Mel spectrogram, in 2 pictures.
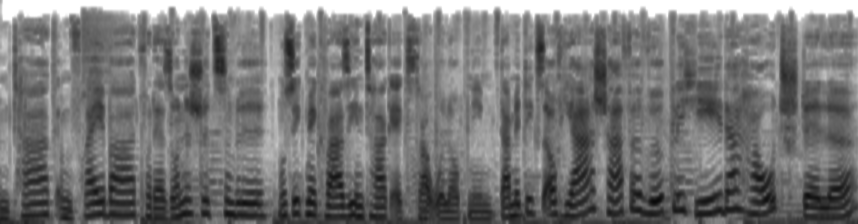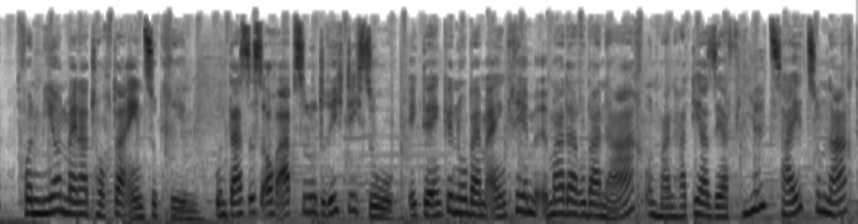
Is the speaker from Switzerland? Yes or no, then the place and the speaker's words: no; East Germany, Germany; Ich komme ja aus der DDR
